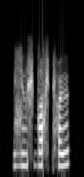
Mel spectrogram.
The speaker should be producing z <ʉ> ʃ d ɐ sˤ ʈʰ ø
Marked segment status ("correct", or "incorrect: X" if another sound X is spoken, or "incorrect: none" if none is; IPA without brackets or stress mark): correct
